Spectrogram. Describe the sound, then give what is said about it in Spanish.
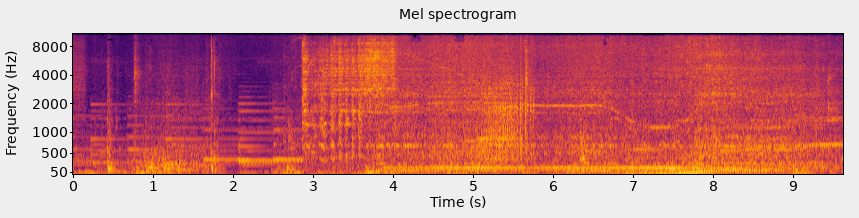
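A pickup truck driving through the villages of an island at night: its engine turns over with a few sputters, then catches and settles into a loud, steady, rumbling run, with a low droning hum holding underneath. “El primero, este que escuchan, el de una camioneta que de noche recorría los pueblos de la isla.”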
